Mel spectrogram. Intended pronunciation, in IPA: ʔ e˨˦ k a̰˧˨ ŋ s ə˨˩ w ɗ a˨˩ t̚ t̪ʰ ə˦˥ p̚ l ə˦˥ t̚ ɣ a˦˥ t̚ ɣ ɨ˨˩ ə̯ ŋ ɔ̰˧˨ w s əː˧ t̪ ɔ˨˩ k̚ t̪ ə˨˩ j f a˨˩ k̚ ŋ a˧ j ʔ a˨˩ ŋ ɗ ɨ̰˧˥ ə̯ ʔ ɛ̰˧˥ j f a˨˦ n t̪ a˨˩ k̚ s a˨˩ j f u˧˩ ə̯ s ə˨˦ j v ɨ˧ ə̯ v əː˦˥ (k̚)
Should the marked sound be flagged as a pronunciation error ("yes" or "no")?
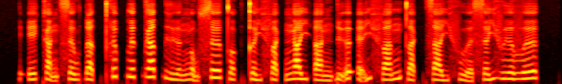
no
